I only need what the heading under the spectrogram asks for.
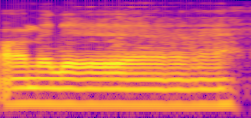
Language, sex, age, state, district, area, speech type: Kannada, male, 30-45, Karnataka, Vijayanagara, rural, spontaneous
